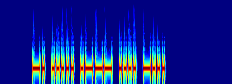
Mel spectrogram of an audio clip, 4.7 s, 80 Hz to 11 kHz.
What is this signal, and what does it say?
Morse code, heard as a keyed tone, about 25 wpm, 700 Hz. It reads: N5JHB
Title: USA Call Signs - 5 Characters - Repeated 3x - 25wpm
